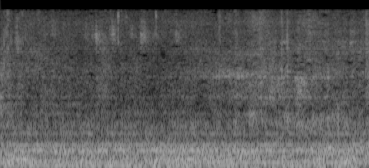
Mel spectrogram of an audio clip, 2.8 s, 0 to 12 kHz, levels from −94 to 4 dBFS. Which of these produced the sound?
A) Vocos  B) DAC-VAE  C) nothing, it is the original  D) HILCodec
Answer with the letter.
A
